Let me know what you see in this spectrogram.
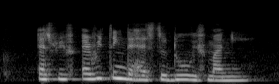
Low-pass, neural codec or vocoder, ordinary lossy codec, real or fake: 7.2 kHz; none; AAC, 48 kbps; real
